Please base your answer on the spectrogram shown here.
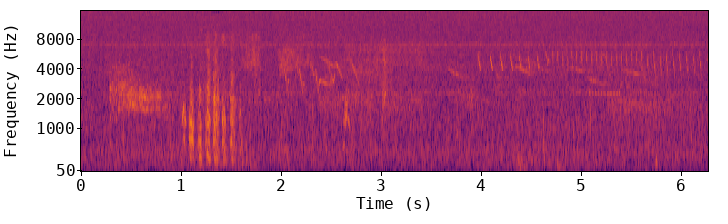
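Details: White-backed, hooded and a couple of lappet-faced vultures fighting while feasting on a buffalo carcass on the Shingwedzi River banks, Kruger National Park, giving harsh, raspy cackles and hoarse grunting bursts.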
